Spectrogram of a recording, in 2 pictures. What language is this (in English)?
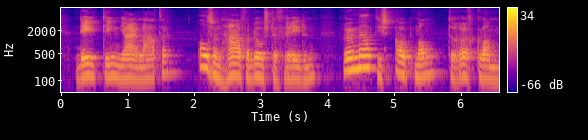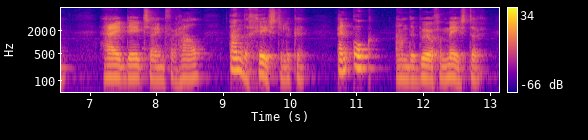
Dutch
